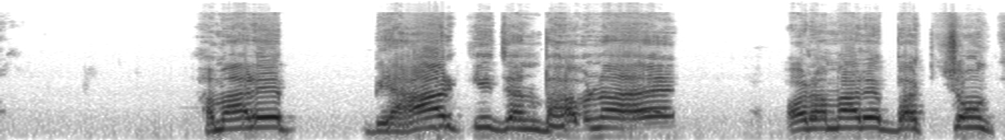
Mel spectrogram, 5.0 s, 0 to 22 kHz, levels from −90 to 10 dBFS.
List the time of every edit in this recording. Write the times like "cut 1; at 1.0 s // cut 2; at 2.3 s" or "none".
none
